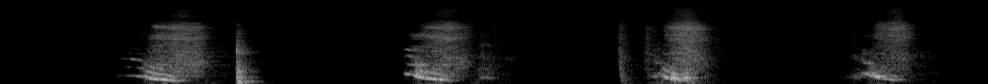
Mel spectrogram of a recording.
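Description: A man breathing out hard with his voice on each dumbbell curl, four times about two and a half seconds apart, each breath falling in pitch. There is a short click just after the first breath.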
